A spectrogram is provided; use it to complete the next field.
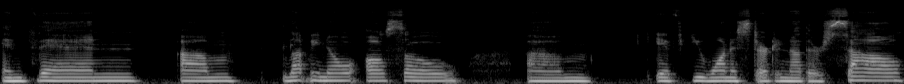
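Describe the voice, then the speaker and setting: Very slowly and with long, frequent pauses, a woman speaks in a dark, mellow tone. Her fairly low voice stays monotone and flat. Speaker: craft video creator. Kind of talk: casual stitch-along chat. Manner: soft-spoken; hesitant, many fillers.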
